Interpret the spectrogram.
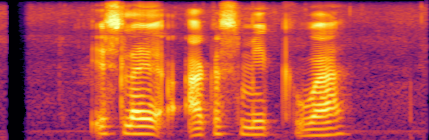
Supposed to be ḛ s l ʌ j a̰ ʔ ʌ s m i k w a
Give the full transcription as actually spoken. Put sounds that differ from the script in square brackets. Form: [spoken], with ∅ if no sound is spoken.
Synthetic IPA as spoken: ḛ s l [a] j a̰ [k] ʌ s m i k w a

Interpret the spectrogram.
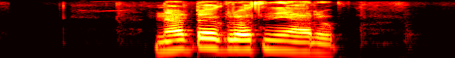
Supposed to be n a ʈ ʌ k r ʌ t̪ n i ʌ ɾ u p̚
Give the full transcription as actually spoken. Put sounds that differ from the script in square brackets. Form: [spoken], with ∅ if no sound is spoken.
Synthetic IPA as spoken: n a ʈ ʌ k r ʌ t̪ n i [a] ɾ [o] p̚

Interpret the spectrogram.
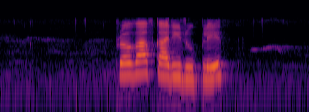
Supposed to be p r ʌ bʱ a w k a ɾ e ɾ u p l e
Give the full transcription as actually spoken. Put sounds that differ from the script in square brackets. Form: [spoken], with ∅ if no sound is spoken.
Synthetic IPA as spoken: p r ʌ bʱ a [b] k a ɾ [i] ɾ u p l e

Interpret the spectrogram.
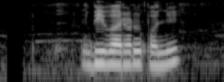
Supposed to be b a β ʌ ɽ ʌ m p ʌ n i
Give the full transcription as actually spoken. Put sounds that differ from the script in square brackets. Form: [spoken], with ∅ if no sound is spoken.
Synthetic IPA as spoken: b [i] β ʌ [ɾ] ʌ [n] p ʌ n i

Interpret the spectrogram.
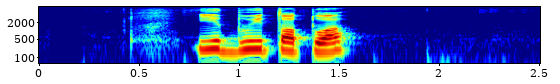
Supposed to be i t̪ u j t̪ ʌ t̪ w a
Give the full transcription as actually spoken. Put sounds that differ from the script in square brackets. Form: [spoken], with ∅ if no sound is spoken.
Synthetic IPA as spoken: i [d̪] u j t̪ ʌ t̪ w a

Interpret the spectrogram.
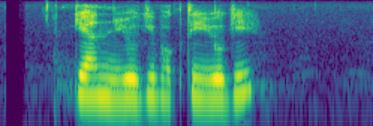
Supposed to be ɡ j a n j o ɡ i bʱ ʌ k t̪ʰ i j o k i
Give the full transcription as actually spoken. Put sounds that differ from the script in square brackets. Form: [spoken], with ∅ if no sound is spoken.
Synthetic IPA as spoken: ɡ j a n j o ɡ i bʱ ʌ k [t̪] i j o [ɡ] i

